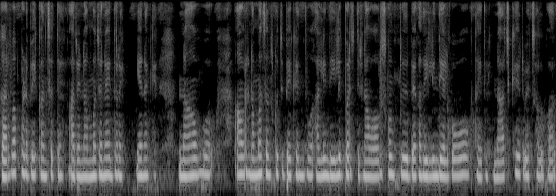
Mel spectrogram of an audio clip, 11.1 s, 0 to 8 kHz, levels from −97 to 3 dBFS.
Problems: background sounds at intervals, low volume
